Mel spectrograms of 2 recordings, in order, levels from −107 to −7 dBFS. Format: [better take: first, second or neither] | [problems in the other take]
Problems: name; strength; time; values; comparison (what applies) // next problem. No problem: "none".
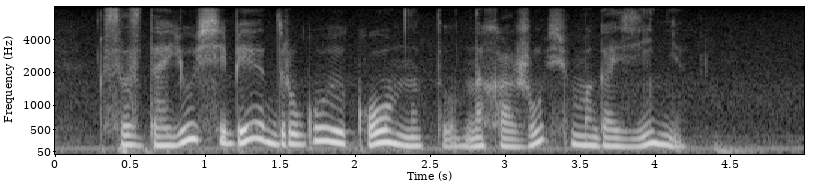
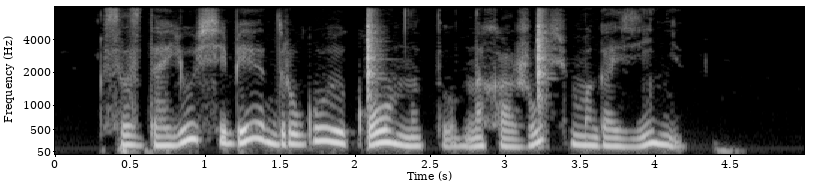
first | noise reduction (classical method spectral subtraction)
